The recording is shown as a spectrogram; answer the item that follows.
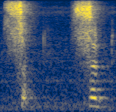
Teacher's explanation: स चा उच्चार झाल्याबरोबर त्याच्या पाठीमागं ती हवा मोकळी होते.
